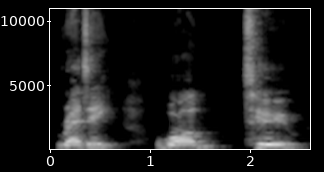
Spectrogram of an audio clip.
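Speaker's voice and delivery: ordinary delivery, nothing marked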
